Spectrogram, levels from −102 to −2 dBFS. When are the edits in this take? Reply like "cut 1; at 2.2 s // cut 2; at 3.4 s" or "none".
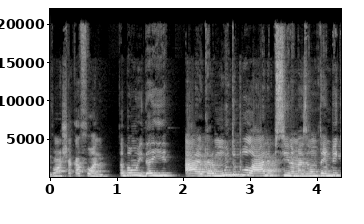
none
